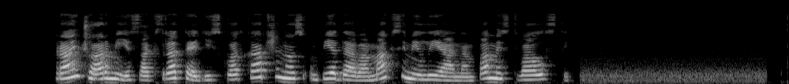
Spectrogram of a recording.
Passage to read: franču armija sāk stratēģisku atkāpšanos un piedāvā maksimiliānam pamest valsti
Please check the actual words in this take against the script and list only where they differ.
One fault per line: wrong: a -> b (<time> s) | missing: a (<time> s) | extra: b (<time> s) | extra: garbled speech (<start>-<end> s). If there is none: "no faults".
no faults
